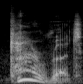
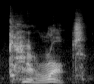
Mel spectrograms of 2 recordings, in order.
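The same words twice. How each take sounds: First: The second syllable has a weak vowel. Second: The second syllable has a full vowel. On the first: The speaker calls it right. "Stress on the first syllable, the second one is weak" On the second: The speaker calls it wrong. "We don't say carrot"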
